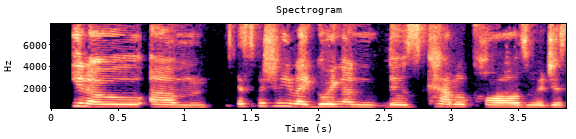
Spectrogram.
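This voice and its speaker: A woman speaks in a Caribbean accent with a dark, mellow tone. The sound is dry and close, with no echo. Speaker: film producer. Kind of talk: casual chat.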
